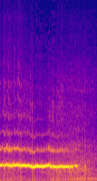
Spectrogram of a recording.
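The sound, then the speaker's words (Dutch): A race car's tires squeal in one long, high, steady screech for about a second and a half as it skids out of a bend, loud, then fade out with the engine noise underneath. “Of smalle raceauto's, die door weinig weerstand misschien sneller kunnen rijden, maar ook makkelijker uit de bocht vliegen.”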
